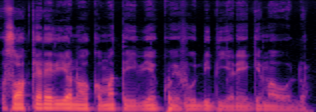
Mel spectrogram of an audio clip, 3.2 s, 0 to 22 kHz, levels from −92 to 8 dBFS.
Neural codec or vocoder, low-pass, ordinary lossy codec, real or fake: none; none; none; real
